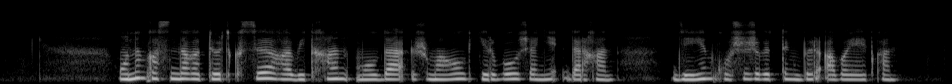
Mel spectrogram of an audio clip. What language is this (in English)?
Kazakh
